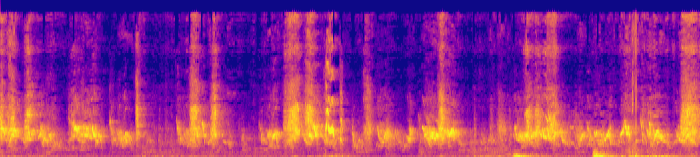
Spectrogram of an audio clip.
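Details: Lovebirds, also described as parakeets, singing, playing and chatting together in a calm setting: a dense flow of high, rapid chirps and squeaky twitters in overlapping bursts, with a few soft low thumps near the end.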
